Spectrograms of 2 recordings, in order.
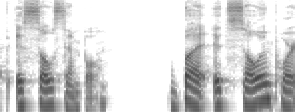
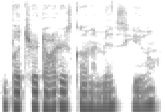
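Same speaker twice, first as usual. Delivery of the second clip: whispering guilt; 8 dB quieter than usual. Pretend. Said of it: "guilt was whispering in my ear and saying".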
